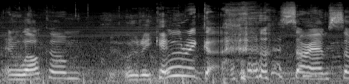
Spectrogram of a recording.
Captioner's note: laughs; chuckles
